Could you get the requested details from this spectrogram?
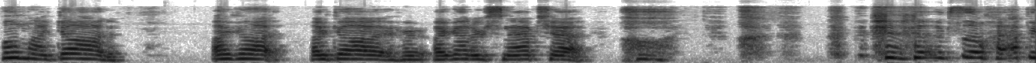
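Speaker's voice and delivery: mock thrilled, high, excited voice breaking mid-word. Retelling to a friend how someone gushed after getting a girl's contact, imitating an excited, cracking voice. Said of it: "My voice is cracking".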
